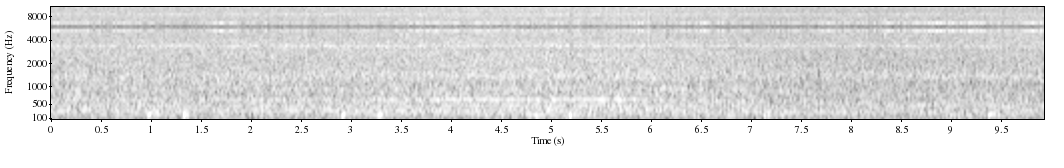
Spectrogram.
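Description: Edelmann Star-Print 760 web-offset printing press running: a steady, loud mechanical hum and rumble, with a quick pair of knocks repeating about every two seconds.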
